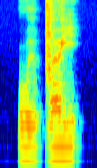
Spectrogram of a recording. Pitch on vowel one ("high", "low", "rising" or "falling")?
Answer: low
